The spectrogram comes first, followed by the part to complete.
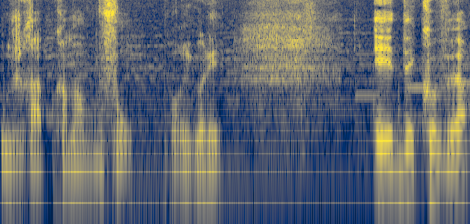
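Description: A man is heard with faint music in the background. The sound is dry, with no echo. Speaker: comedian guest. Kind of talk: interview answer. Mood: playful, joking. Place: studio. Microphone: studio mic.

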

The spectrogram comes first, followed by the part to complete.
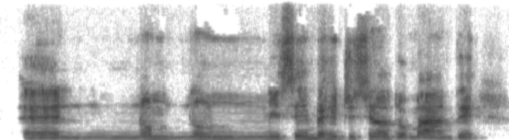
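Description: Against a quiet background, a normal speaking voice moves at a fairly slow pace with ordinary pitch variation. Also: man. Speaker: event moderator. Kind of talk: moderating. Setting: video call. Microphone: video call.

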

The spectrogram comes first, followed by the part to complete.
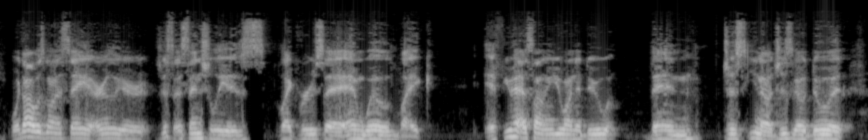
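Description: The speech runs at a fairly quick pace with fairly even intonation, broken by long, frequent pauses. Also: man. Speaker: podcast co-host. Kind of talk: casual chat. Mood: relaxed, friendly. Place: home room. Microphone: studio mic.

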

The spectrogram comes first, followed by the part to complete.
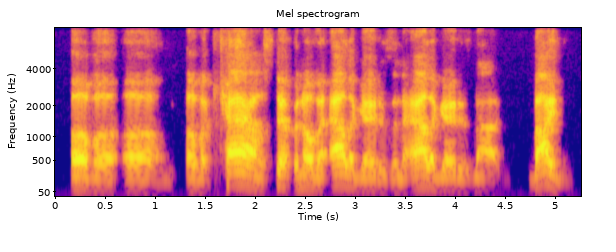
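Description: This man has an unremarkable speaking voice, fairly high in pitch for a man. He talks at a fairly quick pace with lively intonation over a quiet background. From US Midwest. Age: 40s. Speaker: retired police investigator; interview guest. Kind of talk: interview. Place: office. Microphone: video call.

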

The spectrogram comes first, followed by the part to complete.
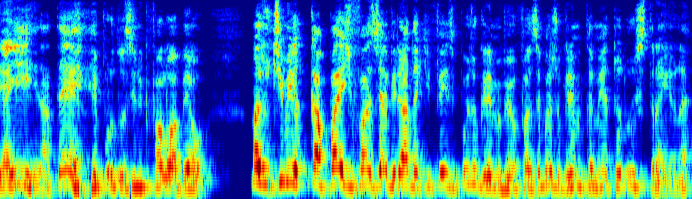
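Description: Lively intonation marks this man's speech, heard over a quiet background. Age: 20s. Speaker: sports journalist. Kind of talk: casual football debate. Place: home room. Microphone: video call.

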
